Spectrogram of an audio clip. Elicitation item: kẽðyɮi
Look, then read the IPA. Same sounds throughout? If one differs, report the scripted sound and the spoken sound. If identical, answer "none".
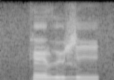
none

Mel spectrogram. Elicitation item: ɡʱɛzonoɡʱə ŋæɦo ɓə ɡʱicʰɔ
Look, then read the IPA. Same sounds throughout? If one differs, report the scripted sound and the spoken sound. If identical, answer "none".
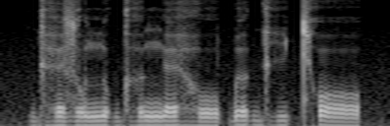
æ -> ɛ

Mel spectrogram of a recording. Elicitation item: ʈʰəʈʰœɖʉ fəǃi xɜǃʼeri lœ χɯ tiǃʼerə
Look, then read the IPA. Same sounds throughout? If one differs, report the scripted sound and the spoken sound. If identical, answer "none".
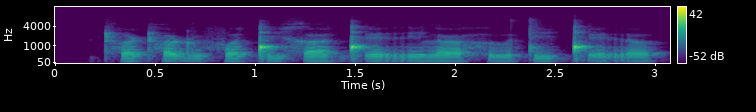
χ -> h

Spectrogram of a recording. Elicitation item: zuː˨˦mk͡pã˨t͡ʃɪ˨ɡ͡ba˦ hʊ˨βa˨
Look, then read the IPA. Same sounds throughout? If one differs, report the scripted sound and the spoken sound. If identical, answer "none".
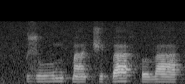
none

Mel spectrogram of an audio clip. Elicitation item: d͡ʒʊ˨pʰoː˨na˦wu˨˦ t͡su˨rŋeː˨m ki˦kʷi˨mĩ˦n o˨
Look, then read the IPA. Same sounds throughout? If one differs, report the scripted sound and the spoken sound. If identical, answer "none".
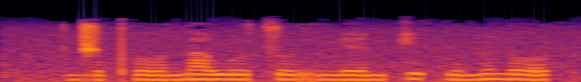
none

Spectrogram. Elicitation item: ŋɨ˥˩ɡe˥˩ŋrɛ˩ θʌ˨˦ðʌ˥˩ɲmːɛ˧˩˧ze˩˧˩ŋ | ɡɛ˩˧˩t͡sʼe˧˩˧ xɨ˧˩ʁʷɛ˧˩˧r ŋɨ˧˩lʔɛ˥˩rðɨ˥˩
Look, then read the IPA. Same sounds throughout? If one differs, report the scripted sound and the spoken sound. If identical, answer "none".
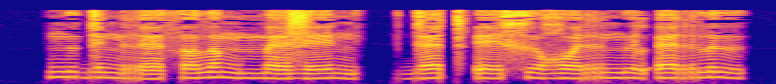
ɲ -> ŋ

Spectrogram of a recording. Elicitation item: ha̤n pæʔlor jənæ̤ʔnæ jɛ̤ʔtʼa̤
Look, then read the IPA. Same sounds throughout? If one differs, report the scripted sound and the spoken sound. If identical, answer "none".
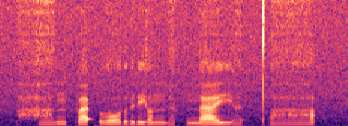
none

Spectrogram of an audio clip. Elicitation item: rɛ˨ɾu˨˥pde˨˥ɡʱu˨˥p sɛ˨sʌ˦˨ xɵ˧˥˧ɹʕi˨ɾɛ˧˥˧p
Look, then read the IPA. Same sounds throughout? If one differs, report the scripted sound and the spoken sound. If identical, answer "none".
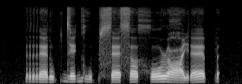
ɵ˧˥˧ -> o˧˥˧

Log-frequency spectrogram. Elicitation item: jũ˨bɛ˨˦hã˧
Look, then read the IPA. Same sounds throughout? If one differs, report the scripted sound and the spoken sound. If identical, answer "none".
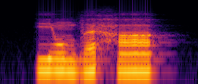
none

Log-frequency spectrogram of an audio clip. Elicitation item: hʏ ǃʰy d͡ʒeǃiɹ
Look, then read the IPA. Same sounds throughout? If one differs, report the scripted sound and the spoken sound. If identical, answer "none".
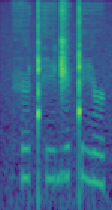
y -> i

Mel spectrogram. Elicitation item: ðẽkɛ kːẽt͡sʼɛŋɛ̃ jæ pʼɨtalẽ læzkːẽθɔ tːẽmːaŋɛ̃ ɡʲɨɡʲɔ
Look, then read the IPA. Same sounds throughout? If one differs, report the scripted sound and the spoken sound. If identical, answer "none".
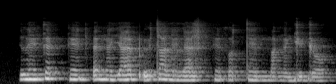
none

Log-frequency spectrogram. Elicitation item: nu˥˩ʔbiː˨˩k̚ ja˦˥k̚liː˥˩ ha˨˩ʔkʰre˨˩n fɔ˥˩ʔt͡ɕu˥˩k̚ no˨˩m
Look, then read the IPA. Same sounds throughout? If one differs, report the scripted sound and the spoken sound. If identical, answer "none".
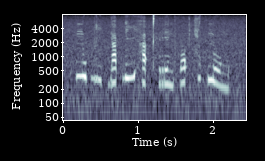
none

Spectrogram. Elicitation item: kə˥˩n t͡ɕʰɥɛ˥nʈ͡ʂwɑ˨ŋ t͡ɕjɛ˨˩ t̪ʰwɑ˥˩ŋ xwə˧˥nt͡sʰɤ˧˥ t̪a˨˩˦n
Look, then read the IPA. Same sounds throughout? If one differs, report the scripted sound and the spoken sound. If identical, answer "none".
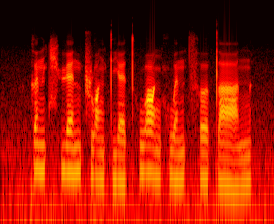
t͡ɕ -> t̪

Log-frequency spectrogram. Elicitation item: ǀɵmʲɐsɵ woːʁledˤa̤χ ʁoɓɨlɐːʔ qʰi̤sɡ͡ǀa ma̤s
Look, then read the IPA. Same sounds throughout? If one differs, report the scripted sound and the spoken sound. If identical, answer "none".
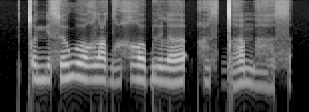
none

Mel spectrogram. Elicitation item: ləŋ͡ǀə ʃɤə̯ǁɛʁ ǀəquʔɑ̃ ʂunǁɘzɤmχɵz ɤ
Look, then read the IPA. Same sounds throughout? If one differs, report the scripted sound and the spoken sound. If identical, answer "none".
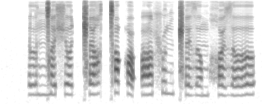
ɛ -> ɘ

